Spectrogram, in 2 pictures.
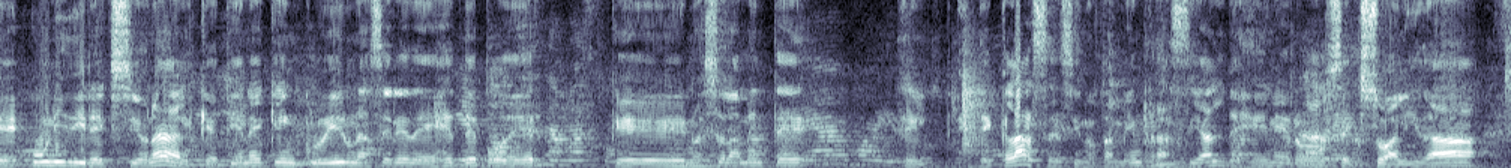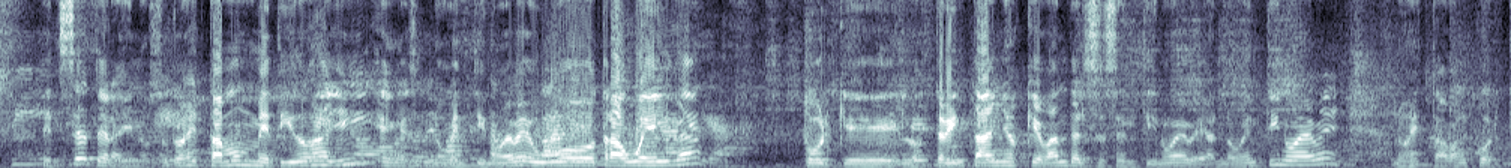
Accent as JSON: {"language": "Spanish", "country": "Puerto Rico", "said": "Bueno, yo soy puertorriqueño y vengo de una colonia norteamericana"}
